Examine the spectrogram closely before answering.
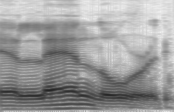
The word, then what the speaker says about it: landlord: 예, Landlord. 가운데 D 발음은 보통 안 합니다. 예, Landlord.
